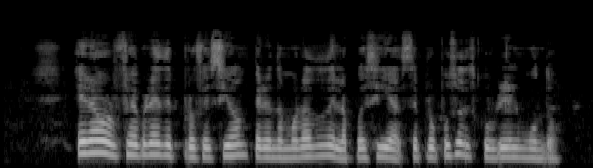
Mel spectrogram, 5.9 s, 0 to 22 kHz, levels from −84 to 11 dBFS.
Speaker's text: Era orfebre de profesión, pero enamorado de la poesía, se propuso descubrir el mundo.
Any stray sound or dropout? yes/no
no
